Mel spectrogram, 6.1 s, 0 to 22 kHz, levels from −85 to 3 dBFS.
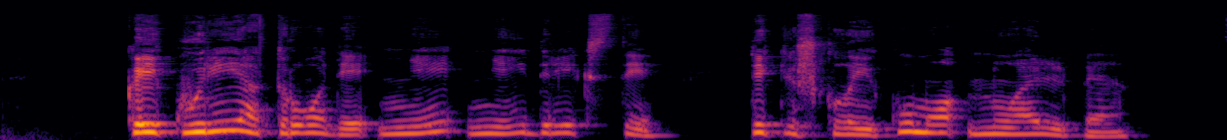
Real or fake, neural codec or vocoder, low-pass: real; none; 14.4 kHz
